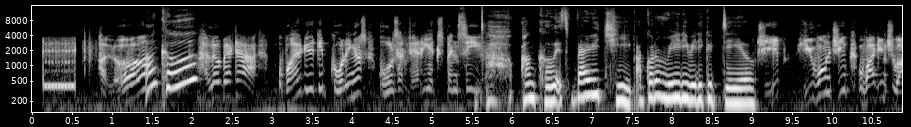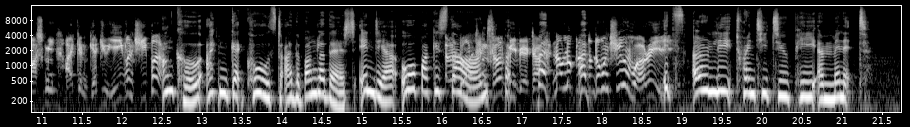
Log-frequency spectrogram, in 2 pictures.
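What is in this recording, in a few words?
Hindi, General English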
